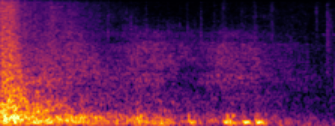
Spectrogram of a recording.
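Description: An Incendio fire spell cast in Hogwarts Legacy bursts out as a loud whooshing blast that fades away, followed by a few soft crackling pops, with no talk over it.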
